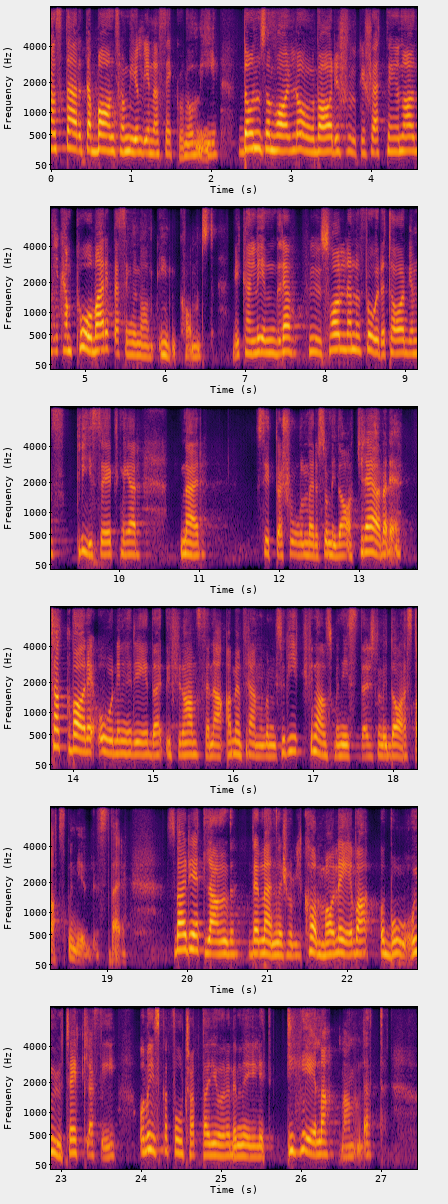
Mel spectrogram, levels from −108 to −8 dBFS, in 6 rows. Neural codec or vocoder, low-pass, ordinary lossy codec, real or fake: codec, 16 kHz, 1 kbps, X-Codec, HuBERT features, trained on general audio; none; none; fake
